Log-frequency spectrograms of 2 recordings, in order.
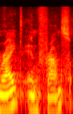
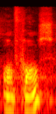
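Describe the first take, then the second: First: Said in the usual way. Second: "en France" said the French way, nasal en and uvular r; French pronunciation. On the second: Shown as a demonstration. Pastor showing off his French to the congregation, lightly French. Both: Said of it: "see the way I did that".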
